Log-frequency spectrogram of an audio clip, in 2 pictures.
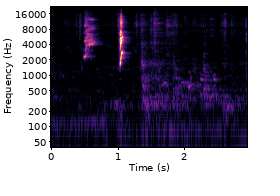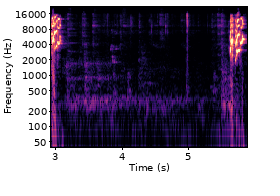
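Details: Two white lovebirds kept as a matching couple chirp in the morning: a few harsh, high, clipped notes at uneven intervals, ending in a louder double burst, with soft rustling underneath.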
